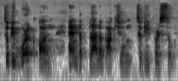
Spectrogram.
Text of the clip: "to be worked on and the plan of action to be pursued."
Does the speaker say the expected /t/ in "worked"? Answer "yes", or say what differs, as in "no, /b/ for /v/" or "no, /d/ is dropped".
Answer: no, /t/ is dropped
